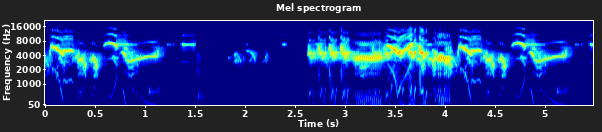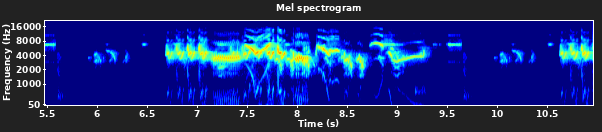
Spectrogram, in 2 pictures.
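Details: Yellow-browed bunting (Emberiza chrysophrys), song.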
